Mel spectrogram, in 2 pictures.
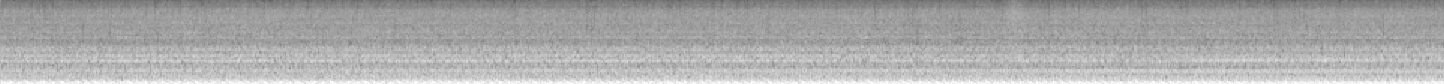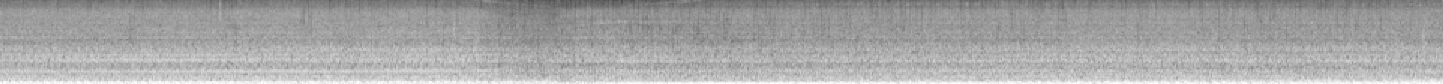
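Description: A car driving on an interstate highway: steady engine and tyre road noise. About two-thirds of the way through, the low rumble drops lower in pitch and a faint steady whine stops.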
